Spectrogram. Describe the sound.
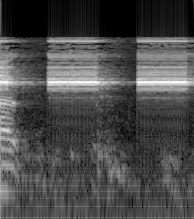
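A smoke alarm in a building, set off by burnt toast, sounds two long, loud, high-pitched electronic beeps with short gaps between them, just after a brief bit of voice.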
